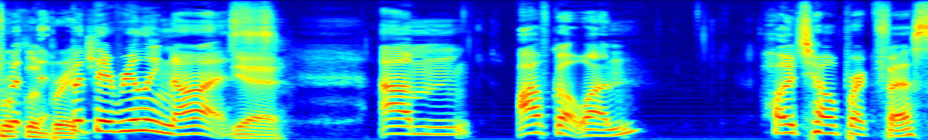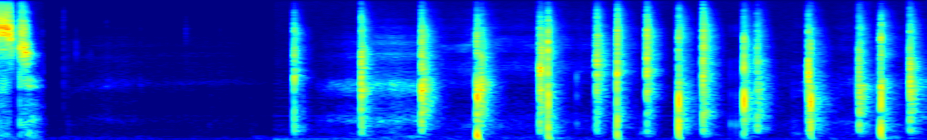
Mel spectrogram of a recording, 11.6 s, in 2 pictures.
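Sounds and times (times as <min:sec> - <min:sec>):
speech: 0:00.0 - 0:01.8, 0:02.4 - 0:04.0, 0:04.8 - 0:06.1
hand clapping: 0:07.6 - 0:11.5.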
